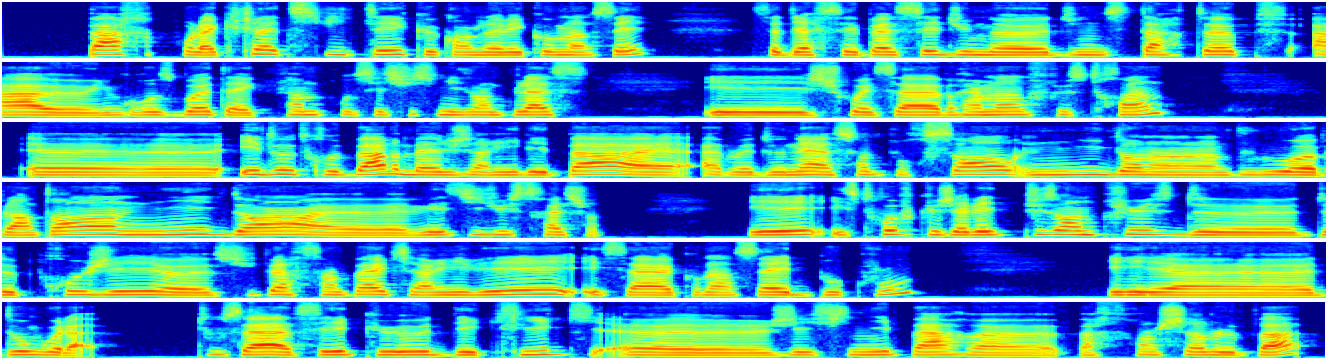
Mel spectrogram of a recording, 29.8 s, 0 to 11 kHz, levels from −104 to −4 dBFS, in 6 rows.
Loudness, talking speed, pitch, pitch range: -28 LUFS, 205 wpm, 200 Hz, 185-210 Hz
